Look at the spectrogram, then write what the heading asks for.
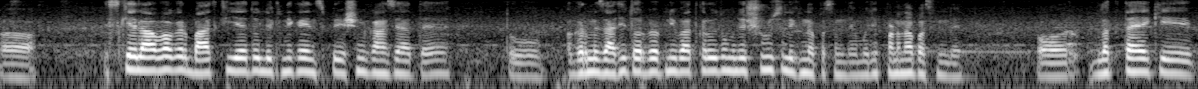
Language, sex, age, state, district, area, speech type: Urdu, male, 30-45, Delhi, North East Delhi, urban, spontaneous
